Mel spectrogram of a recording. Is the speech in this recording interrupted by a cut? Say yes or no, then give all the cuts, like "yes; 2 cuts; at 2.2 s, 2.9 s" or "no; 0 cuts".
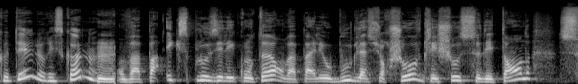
yes; 2 cuts; at 1.1 s, 4.2 s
